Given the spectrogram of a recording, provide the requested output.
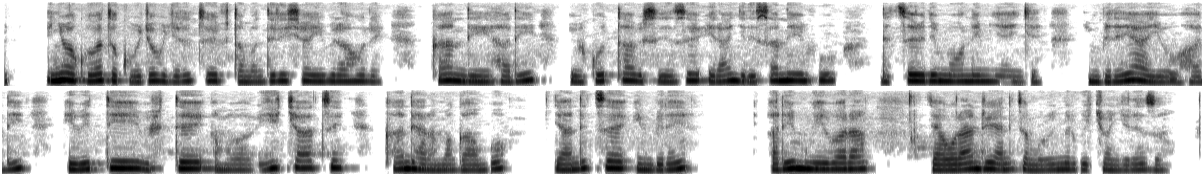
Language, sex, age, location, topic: Kinyarwanda, female, 18-24, Huye, health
